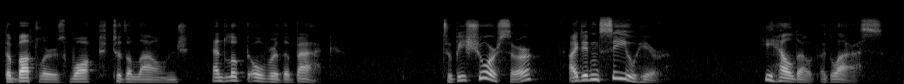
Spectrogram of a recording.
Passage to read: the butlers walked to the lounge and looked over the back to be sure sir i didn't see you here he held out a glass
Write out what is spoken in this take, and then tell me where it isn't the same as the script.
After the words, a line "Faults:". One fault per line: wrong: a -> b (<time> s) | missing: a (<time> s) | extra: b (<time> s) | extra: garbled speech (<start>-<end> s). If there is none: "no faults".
the butlers walked to the lounge and looked over the back to be sure sir i didn't see you here he held out a glass
Faults:
no faults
